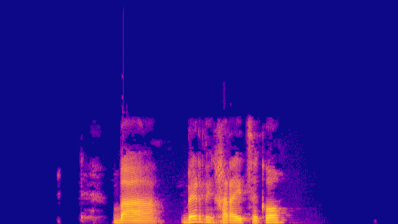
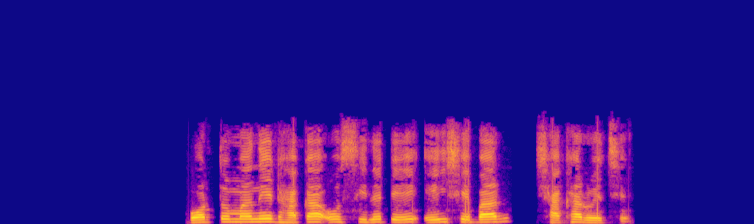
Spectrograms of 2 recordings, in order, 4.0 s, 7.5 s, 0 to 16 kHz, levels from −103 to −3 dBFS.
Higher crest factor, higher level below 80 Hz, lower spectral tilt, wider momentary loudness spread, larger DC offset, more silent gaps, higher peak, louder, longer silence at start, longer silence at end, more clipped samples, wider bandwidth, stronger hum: about the same, 20 dB vs 18 dB; about the same, -62 dBFS vs -62 dBFS; first, -6 dB/octave vs -4.5 dB/octave; second, 7 LU vs 10 LU; neither; second, none vs 2.15-2.19 s, 5.13-5.35 s; about the same, 0 dBFS vs -2 dBFS; about the same, -17 LUFS vs -17 LUFS; second, 1.15 s vs 1.9 s; about the same, 1.15 s vs 1.25 s; neither; about the same, 7.8 kHz vs 7.8 kHz; neither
